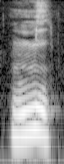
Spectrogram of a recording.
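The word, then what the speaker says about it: mis: And then mettre, to put, so ETTRE will give you this IS, mi, same thing here, final S is not pronounced, mi, okay.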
